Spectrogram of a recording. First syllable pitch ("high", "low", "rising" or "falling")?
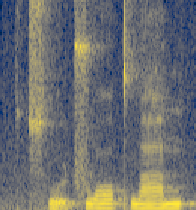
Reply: low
